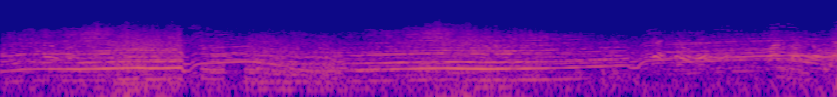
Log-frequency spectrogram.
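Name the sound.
race car engine in a racing video game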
